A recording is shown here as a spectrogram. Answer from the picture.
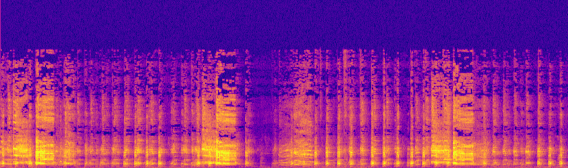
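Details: Fighting cocks kept for sale: several harsh, harmonic crowing bursts about a second long near the start, middle and end, between dense runs of rapid clucking pulses, with a man's voice briefly heard.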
